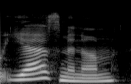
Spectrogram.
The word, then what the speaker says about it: Jasminum: So, jasminum, yes, I pronounced that like a Y, but it's actually spelled with a J.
